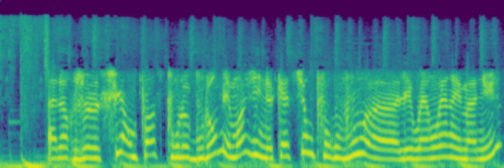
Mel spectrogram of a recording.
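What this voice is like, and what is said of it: Noticeable regional French accent. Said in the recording (French): “rapport à l'accent”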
